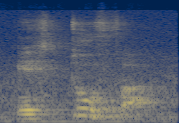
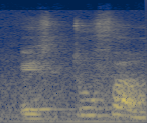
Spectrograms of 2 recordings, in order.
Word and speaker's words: estufa: For example, the word estufa. Estufa means heater, a heater, to produce heat, right? Estufa. The sílaba tónica is tu. Estufa, because the accent, the stress is in the second syllable.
